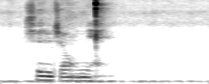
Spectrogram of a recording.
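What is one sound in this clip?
Scissors snip through yarn.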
